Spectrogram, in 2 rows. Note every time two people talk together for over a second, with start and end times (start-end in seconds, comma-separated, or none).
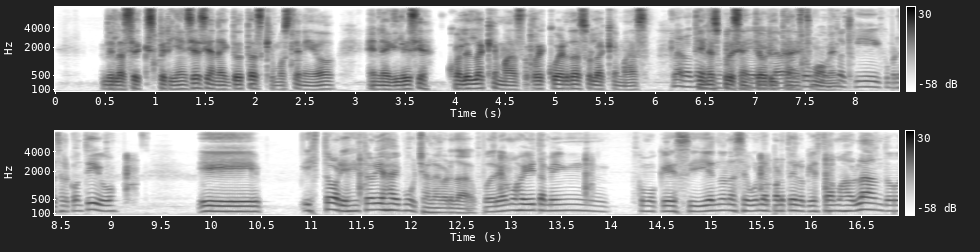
6.4-7.9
